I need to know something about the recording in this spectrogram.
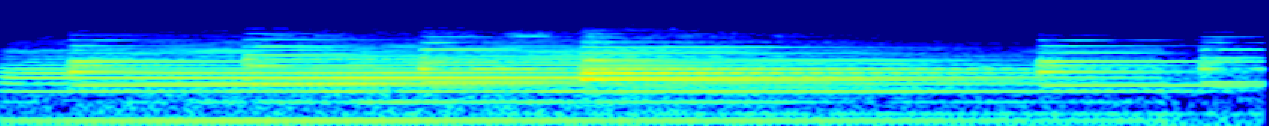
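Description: Soft bell-like music: chime tones struck one after another, each ringing on and slowly fading, with new notes coming in about every second and a longer held stretch in the middle.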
